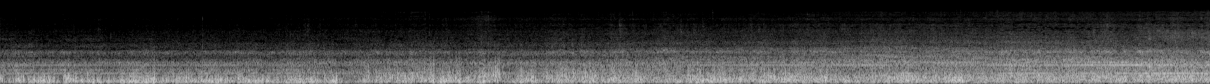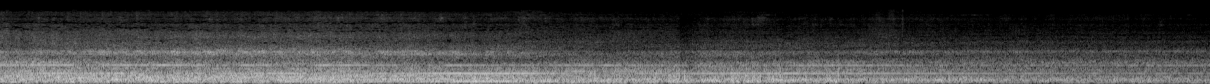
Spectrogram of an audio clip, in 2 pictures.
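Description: BR232 "Ludmilla" diesel locomotive running light during shunting: its Kolomna 16-cylinder diesel engine runs with a steady whine over a deep rumble. It gets louder as the locomotive passes close, about halfway through, then fades as it pulls away.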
